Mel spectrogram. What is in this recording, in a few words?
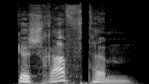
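"geschrafftem", German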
